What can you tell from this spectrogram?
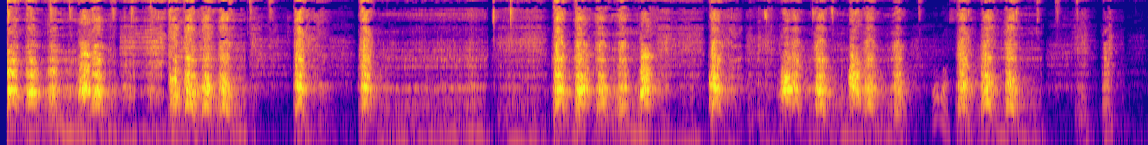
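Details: Aggressive Gaddi dog barking in clustered volleys: deep, rough barks in rapid bursts of three to five, separated by short pauses and single isolated barks, loud and close throughout.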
